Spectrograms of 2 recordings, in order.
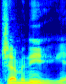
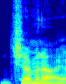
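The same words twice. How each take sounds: First: It uses the NASA pronunciation of the word. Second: It uses the everyday pronunciation of the word.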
